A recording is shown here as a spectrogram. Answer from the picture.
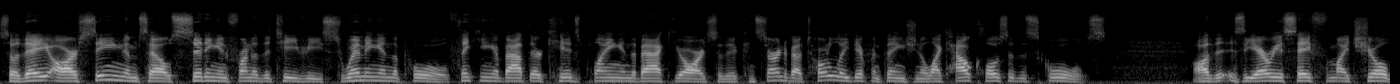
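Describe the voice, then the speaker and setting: An ordinary speaking voice from a man, pitched fairly high, with fairly even intonation. He keeps a moderate pace against a quiet background. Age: 50s. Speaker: real estate instructor. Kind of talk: lecture. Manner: casual, conversational.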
